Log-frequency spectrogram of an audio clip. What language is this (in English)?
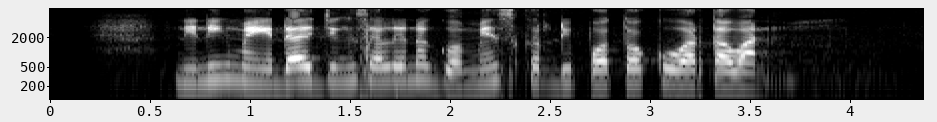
Sundanese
